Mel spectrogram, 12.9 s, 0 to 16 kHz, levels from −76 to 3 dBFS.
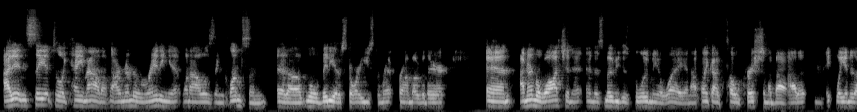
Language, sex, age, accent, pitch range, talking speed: English, male, 30-49, American, 115-140 Hz, 245 wpm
